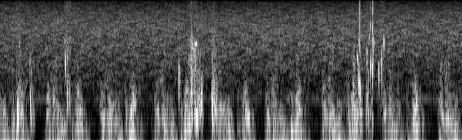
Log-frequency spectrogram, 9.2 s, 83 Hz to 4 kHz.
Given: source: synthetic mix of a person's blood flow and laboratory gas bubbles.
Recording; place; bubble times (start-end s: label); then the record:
Doppler ultrasound of blood flow; precordium
0.31-0.43 s: bubbles
0.57-0.72 s: bubbles
1.27-1.43 s: bubbles
3.55-3.62 s: bubbles
3.75-4.08 s: bubbles
4.21-4.38 s: bubbles
7.12-7.28 s: bubbles
7.31-7.50 s: bubbles
7.54-7.72 s: bubbles
From the record:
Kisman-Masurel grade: 223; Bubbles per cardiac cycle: several, 3 to 8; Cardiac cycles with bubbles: 10 to 50%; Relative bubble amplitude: loud (0.450 to 0.775); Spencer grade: 2 (many but less than half of the cardiac periods contain bubble signals, singularly or in groups); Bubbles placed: anywhere in the cardiac cycle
